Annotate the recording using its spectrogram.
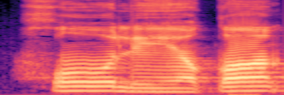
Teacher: خا کو پر پڑھیں گے، لام کو باریک پڑھیں گے اور قاف کو پر پڑھیں گے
